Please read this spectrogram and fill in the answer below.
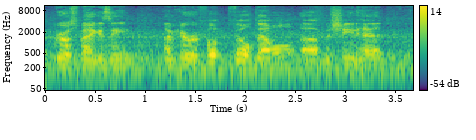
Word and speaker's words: Phil Demmel: I'm here with Phil Demmel, Machine Head. How you doing today, Phil? Awesome, you pronounced my name correctly too.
